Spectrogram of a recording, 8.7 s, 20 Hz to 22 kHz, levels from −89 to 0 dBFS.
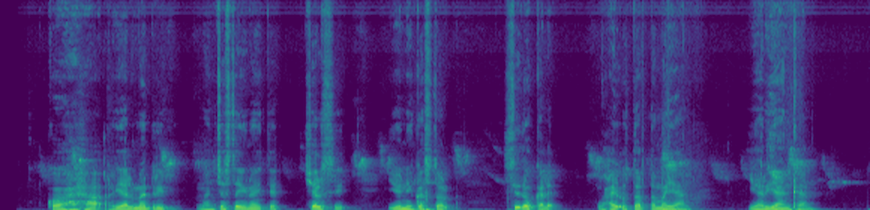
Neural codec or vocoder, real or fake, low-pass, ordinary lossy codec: none; real; none; none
